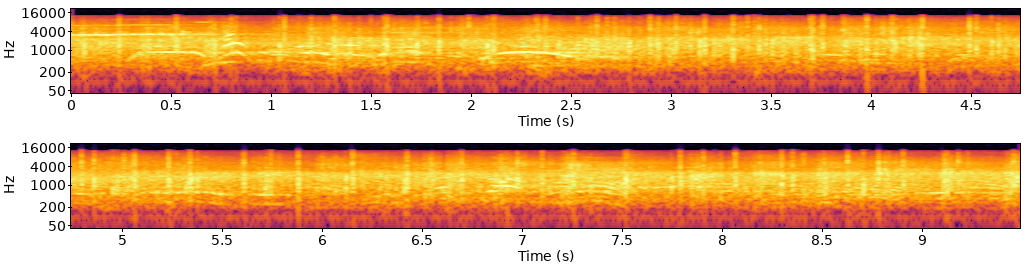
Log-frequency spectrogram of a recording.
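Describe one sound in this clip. A crowd claps steadily in a large echoing hall.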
